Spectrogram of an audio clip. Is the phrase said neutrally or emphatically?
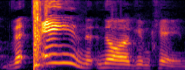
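emphatic. The phrase is read in a forceful, disapproving tone. It is not the custom and should not be done. "Like that is not the minhag"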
